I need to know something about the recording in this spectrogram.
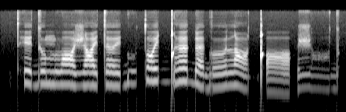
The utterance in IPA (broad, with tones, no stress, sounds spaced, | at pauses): t̪ʰ ɪ˨ d ʊ˨ m v ɒ˨ ʒ ɑ˨ ɪ̯ t əː˨ ɪ̯ ɠ ṳ˦ t̪ ɔ˦ ɪ̯ ɡ͡ǃ ɜ˦ ɠ ɜ˨ ɡ ʊː˨˦ l ɑ˨ ǃʼ ɒ˨ | ʒ ɔ̤˨ d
